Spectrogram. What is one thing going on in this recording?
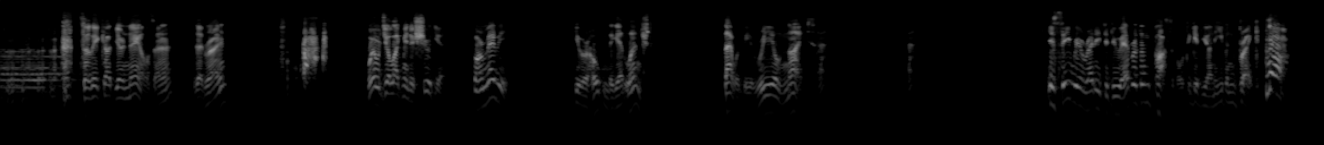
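A man speaks calmly and mockingly, close by.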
